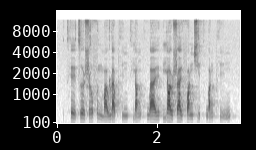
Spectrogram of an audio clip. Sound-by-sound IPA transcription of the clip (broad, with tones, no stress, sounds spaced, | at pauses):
t̪ʰ e˥˧ ɪ̯ t͡s ɹ̩˥˩ ʂ ɤ˥ f ə˥˩ n m ɑ˧˥ ʊ̯ ɻ ä˧˥ pʰ i˧˥ ŋ t̪ʰ j ɑ˧˥ ŋ pʰ w a˥ ɪ̯ | j ɑ˥˧ ʊ̯ ʂ a˥˩ ɪ̯ f ɑ˥ ŋ ɕ i˥˩ t̪ʰ w ɑ˧˥ ŋ pʰ i˨˩˦ ŋ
